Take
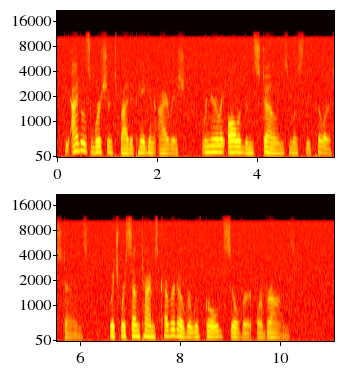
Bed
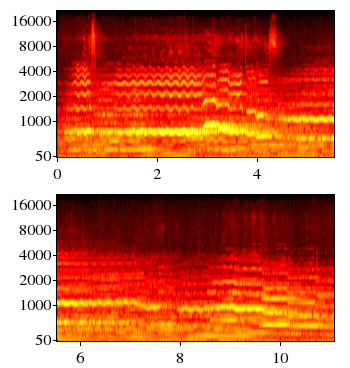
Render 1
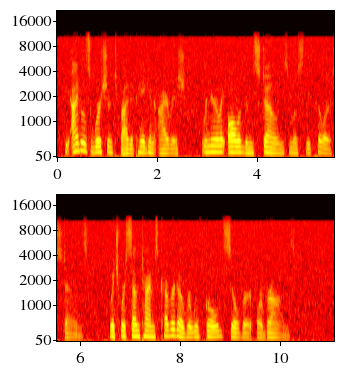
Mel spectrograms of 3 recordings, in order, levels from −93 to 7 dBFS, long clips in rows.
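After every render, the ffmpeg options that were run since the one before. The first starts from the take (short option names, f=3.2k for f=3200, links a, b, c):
-af "afftdn=nr=9:nf=-35"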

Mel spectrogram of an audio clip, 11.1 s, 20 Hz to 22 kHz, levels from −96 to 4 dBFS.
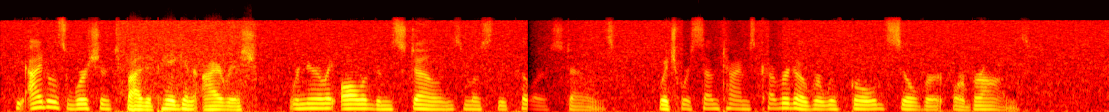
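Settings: -filter_complex "[0:a]asettb=1/sr,asplit=3[a][b][c];[a]atrim=end=1.174[d];[b]atrim=start=1.17:end=2.56,asetpts=PTS-STARTPTS,afade=t=in:d=0.004:c=qsin,afade=t=out:st=1.386:d=0.004:c=qsin,acontrast=63[e];[c]atrim=start=2.556[f];[d][e]acrossfade=d=0.004:c1=hsin:c2=qsin[g];[g][f]acrossfade=d=0.004:c1=qsin:c2=hsin,asettb=1/sr,asplit=3[h][i][j];[h]atrim=end=6.764[k];[i]atrim=start=6.76:end=7.82,asetpts=PTS-STARTPTS,afade=t=in:d=0.004:c=qsin,afade=t=out:st=1.056:d=0.004:c=qsin,acompressor=threshold=-27dB:ratio=3:attack=3.2:release=140:knee=1:detection=peak[l];[j]atrim=start=7.816[m];[k][l]acrossfade=d=0.004:c1=hsin:c2=qsin[n];[n][m]acrossfade=d=0.004:c1=qsin:c2=hsin,asplit=2[o][p];[o]atrim=end=5.27,asetpts=PTS-STARTPTS,afade=t=out:st=5.266:d=0.004:c=hsin[q];[p]atrim=start=5.27,asetpts=PTS-STARTPTS,afade=t=in:d=0.63[r];[q][r]concat=n=2:v=0:a=1"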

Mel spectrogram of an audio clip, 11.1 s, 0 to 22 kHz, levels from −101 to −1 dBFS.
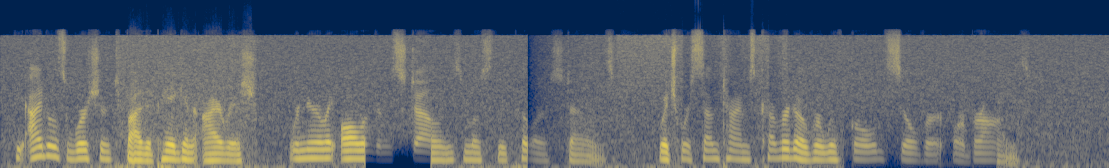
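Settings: -filter_complex "[0:a]asettb=1/sr,asplit=3[a][b][c];[a]atrim=end=3.644[d];[b]atrim=start=3.64:end=4.31,asetpts=PTS-STARTPTS,afade=t=in:d=0.004:c=qsin,afade=t=out:st=0.666:d=0.004:c=qsin,highpass=f=700:w=0.5412,highpass=f=700:w=1.3066[e];[c]atrim=start=4.306[f];[d][e]acrossfade=d=0.004:c1=hsin:c2=qsin[g];[g][f]acrossfade=d=0.004:c1=qsin:c2=hsin,asettb=1/sr,asplit=3[h][i][j];[h]atrim=end=6.164[k];[i]atrim=start=6.16:end=7.87,asetpts=PTS-STARTPTS,afade=t=in:d=0.004:c=qsin,afade=t=out:st=1.706:d=0.004:c=qsin,highshelf=f=5.7k:g=11.5[l];[j]atrim=start=7.866[m];[k][l]acrossfade=d=0.004:c1=hsin:c2=qsin[n];[n][m]acrossfade=d=0.004:c1=qsin:c2=hsin,asettb=1/sr,asplit=3[o][p][q];[o]atrim=end=8.434[r];[p]atrim=start=8.43:end=9.97,asetpts=PTS-STARTPTS,afade=t=in:d=0.004:c=qsin,afade=t=out:st=1.536:d=0.004:c=qsin,highpass=f=1.5k:p=1[s];[q]atrim=start=9.966[t];[r][s]acrossfade=d=0.004:c1=hsin:c2=qsin[u];[u][t]acrossfade=d=0.004:c1=qsin:c2=hsin"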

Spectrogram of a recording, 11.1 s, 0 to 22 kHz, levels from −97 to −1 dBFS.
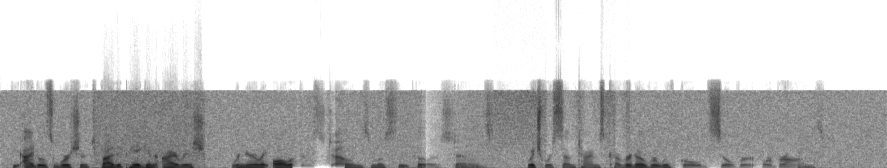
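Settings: -filter_complex "[0:a]asplit=3[a][b][c];[a]afade=t=out:st=3.7:d=0.02[d];[b]acompressor=threshold=-33dB:ratio=8:attack=3.2:release=140:knee=1:detection=peak,afade=t=in:st=3.7:d=0.02,afade=t=out:st=4.18:d=0.02[e];[c]afade=t=in:st=4.18:d=0.02[f];[d][e][f]amix=inputs=3:normalize=0,asplit=3[g][h][i];[g]afade=t=out:st=4.87:d=0.02[j];[h]asplit=2[k][l];[l]adelay=43,volume=-5.5dB[m];[k][m]amix=inputs=2:normalize=0,afade=t=in:st=4.87:d=0.02,afade=t=out:st=6.15:d=0.02[n];[i]afade=t=in:st=6.15:d=0.02[o];[j][n][o]amix=inputs=3:normalize=0"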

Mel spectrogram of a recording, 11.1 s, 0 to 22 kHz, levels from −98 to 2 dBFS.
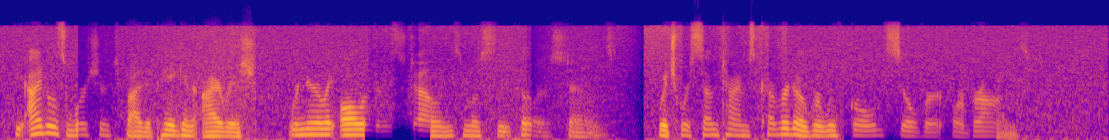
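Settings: -filter_complex "[0:a]asettb=1/sr,asplit=3[a][b][c];[a]atrim=end=3.684[d];[b]atrim=start=3.68:end=4.77,asetpts=PTS-STARTPTS,afade=t=in:d=0.004:c=qsin,afade=t=out:st=1.086:d=0.004:c=qsin,equalizer=f=4.2k:t=o:w=1.4:g=-6.5[e];[c]atrim=start=4.766[f];[d][e]acrossfade=d=0.004:c1=hsin:c2=qsin[g];[g][f]acrossfade=d=0.004:c1=qsin:c2=hsin,asplit=3[h][i][j];[h]atrim=end=0.78,asetpts=PTS-STARTPTS,afade=t=out:st=0.776:d=0.004:c=hsin:silence=0.0794328[k];[i]atrim=start=0.78:end=6.44,asetpts=PTS-STARTPTS,afade=t=in:d=1.58:silence=0.0794328,afade=t=out:st=4.75:d=0.91[l];[j]atrim=start=6.44,asetpts=PTS-STARTPTS,afade=t=in:d=0.004:c=hsin[m];[k][l][m]concat=n=3:v=0:a=1"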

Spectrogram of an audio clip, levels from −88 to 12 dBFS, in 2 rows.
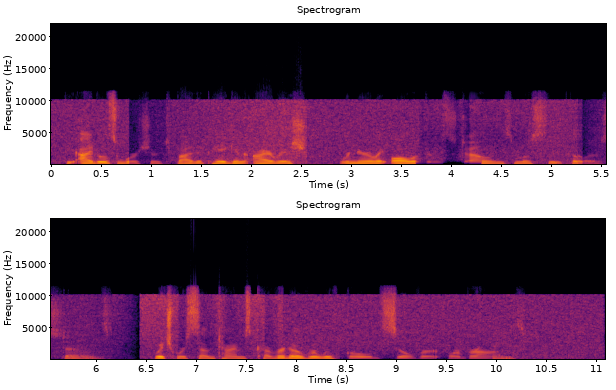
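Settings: -af "highpass=93,equalizer=f=420:w=7.2:g=3"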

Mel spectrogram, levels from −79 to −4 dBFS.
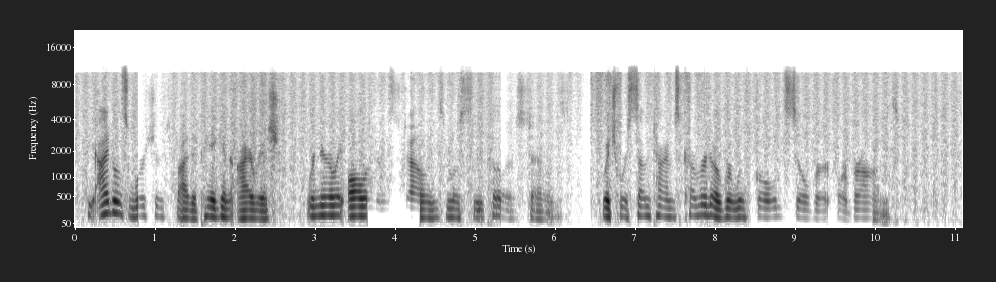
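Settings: -af "tremolo=f=8.1:d=0.62"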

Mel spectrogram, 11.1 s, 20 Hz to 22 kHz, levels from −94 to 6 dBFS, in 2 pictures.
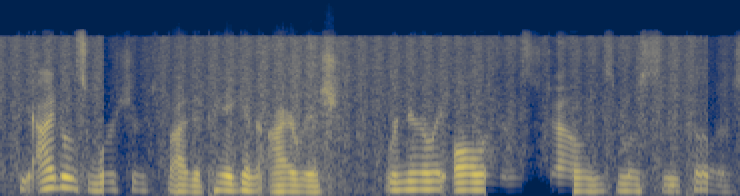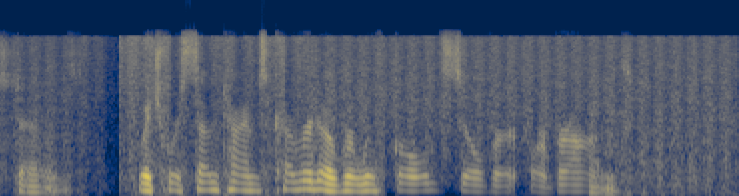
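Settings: -af "volume=3.5dB,alimiter=limit=-2dB:level=0:latency=1"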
